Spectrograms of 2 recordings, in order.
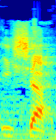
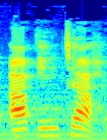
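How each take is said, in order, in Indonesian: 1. Bunyi tengah nama itu adalah 'sh' yang biasa. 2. Bunyi tengah nama itu adalah 'nch' yang sengau. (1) "Aisyah bukan Aincah" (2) "bukan Aincah ... salah"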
